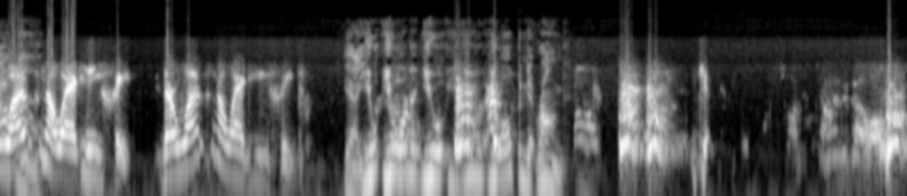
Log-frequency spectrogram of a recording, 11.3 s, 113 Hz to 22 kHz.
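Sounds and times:
speech: 0.1 - 7.9, 8.7 - 9.0, 10.3 - 11.3
dog barking: 5.7 - 6.3, 7.8 - 8.5, 11.0 - 11.3.

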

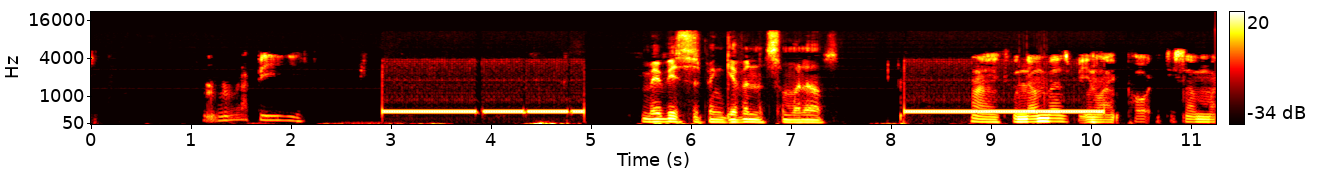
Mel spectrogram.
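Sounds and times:
speech: 1.2 - 2.3, 5.5 - 7.6, 8.8 - 11.2
mobile phone call ringing: 2.9 - 5.0, 8.1 - 10.1.

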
